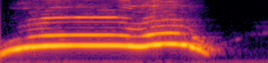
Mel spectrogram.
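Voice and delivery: very high, booming, loud, hyped-up excited whoop. Retelling a game character's whoop: imitating an excited loud shout. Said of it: "I just love how excited he got".

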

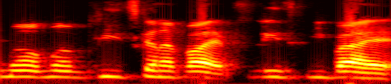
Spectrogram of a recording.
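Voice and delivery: mock happy, pleading tone. Acting out asking their mom to buy it, acting out happy begging. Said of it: "I was so happy".

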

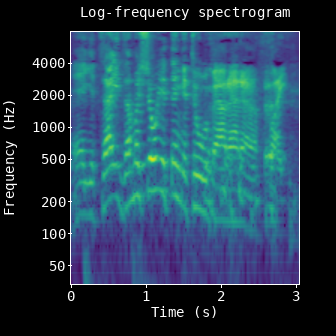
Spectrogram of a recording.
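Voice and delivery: loud taunting Boston accent. Imagining Deathstroke from Boston taunting the Titans, Deathstroke with a Boston accent. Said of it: "I wish Deathstroke talked like he was from Boston".

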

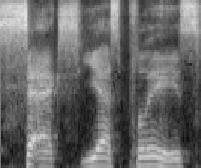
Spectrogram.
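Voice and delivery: bad, put-on British accent. Quoting Austin Powers, the speaker tries his accent: Austin Powers accent. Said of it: "I tried to do that accent".

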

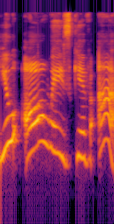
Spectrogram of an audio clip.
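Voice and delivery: shouted outburst. The narrator answers the preacher, who said to give up; shouting. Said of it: "I shouted".

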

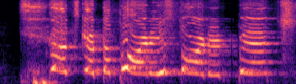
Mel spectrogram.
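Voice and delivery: very high, put-on, fake-happy party cheer. Retelling greeting people at work after crying: imitating own fake-happy greeting. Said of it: "Fake happy".

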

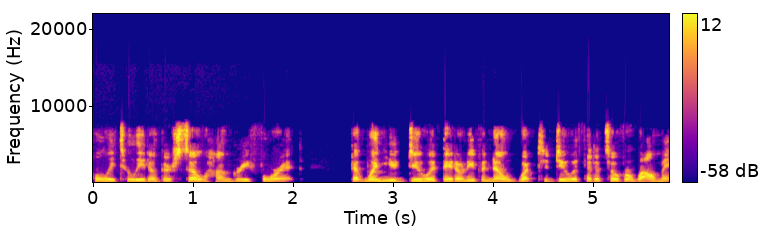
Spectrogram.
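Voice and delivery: plain

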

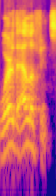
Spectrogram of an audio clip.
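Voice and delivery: put-on South African accent in English. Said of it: "in that like South African accent".

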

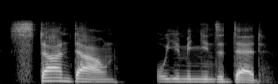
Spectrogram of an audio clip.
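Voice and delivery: called-out delivery. Turning around in character mid-fight to order an enemy down: screaming. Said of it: "I'm gonna turn around and I'm gonna scream".

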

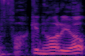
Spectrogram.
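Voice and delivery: put-on teasing voice, yelled, high-pitched, through laughter. Retelling teasing the other group after catching up: retelling a laughing shout. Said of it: "laughing at each other".

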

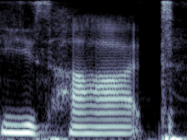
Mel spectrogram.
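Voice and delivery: whispered voice. Retelling what was just whispered about an actor: imitating own whisper. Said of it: "I was like".

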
